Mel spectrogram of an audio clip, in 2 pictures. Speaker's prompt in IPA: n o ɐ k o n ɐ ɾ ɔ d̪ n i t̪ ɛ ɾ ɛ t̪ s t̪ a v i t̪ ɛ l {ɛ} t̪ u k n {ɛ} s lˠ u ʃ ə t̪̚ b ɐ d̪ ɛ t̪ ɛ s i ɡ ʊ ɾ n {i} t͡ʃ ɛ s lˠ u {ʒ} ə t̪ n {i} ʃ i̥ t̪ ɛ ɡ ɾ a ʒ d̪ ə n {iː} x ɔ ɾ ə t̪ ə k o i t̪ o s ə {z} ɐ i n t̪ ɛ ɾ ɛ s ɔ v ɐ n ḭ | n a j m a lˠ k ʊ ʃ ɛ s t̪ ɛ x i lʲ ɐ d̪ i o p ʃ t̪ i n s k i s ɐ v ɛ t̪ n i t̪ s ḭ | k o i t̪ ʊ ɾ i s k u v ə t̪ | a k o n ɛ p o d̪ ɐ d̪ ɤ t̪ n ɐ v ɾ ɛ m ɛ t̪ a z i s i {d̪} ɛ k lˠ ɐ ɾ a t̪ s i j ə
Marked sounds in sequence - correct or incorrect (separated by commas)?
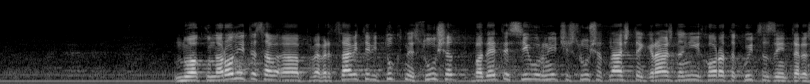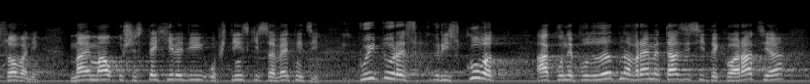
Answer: incorrect, correct, correct, incorrect, incorrect, correct, correct, correct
